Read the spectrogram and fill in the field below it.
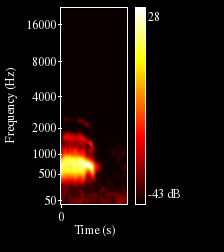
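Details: A decoy spotted dove calling to lure wild doves into a cooing contest. A single low, husky coo note holds level and then ends in a brief downward slur, followed by silence.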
